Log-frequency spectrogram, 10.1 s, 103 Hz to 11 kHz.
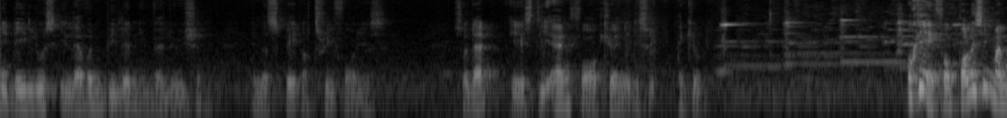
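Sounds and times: bell-like chime notes: 7.2 - 10.0.

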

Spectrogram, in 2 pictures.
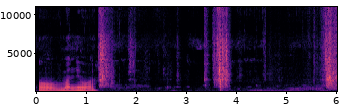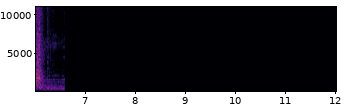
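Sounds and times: shovel scraping into soil: 1.2 - 2.0, 3.4 - 4.0, 5.6 - 6.4.

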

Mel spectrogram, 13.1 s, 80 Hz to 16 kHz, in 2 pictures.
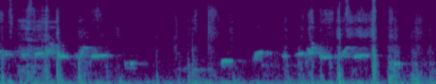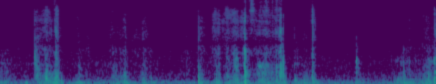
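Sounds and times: soft whistling: 0.0 - 6.3.

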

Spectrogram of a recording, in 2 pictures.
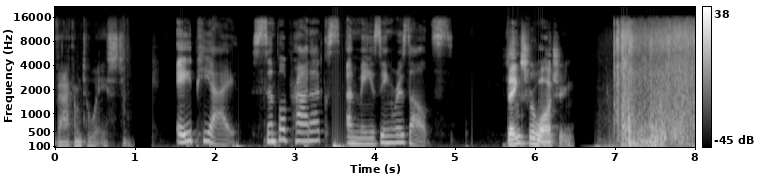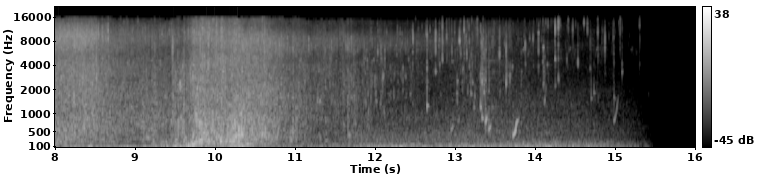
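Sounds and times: running gurgling water: 8.0 - 15.3.

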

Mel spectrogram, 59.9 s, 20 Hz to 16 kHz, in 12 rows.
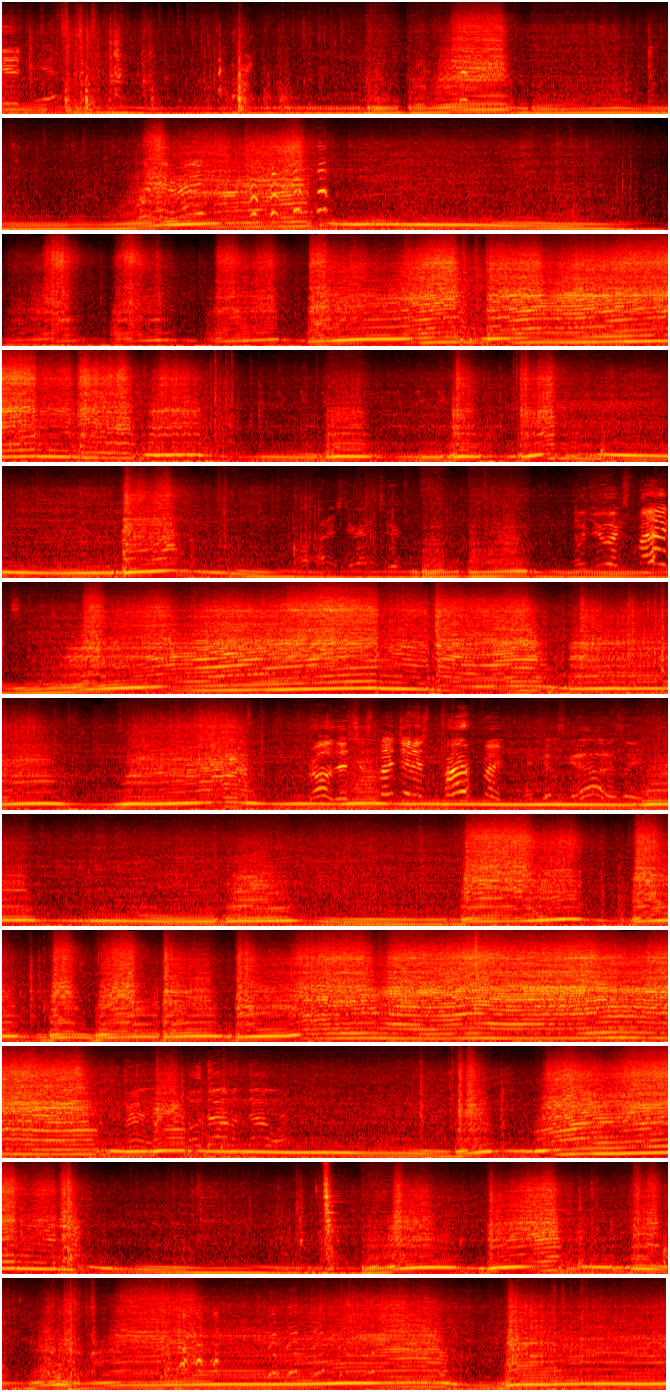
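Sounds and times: car engine revving and shifting: 0.0 - 59.9
sharp knocks and rattles: 0.2 - 2.5.

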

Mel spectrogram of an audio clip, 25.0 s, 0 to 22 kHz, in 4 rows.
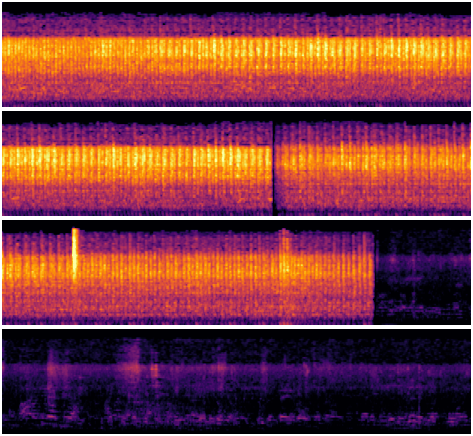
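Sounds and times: heavy machine engine clattering: 0.0 - 17.5
sharp click: 13.4 - 13.7.

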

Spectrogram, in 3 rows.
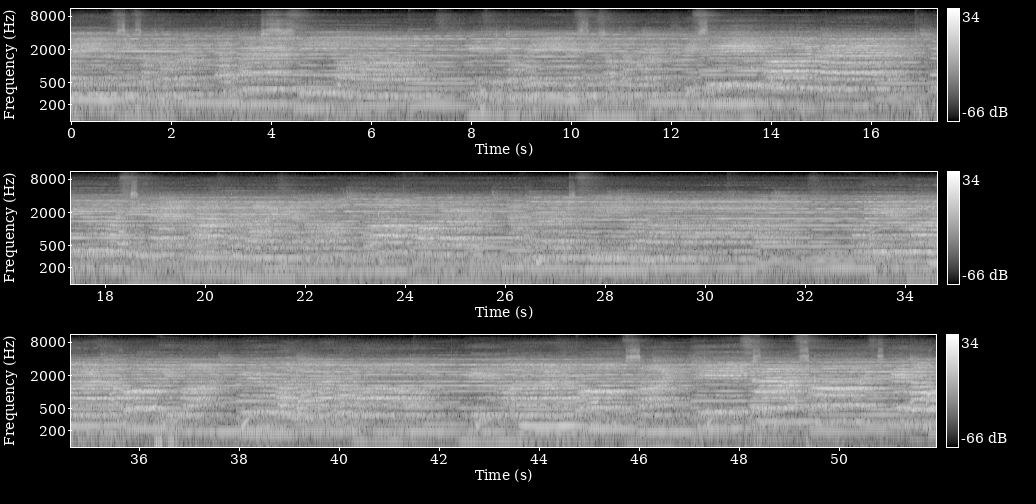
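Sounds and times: choir singing a hymn: 0.0 - 51.9
organ: 0.0 - 51.9.

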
